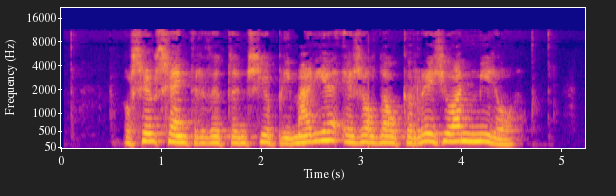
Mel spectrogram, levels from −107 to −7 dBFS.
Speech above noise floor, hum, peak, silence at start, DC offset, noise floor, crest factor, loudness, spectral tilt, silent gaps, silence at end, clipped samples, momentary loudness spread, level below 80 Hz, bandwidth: 41 dB; none; -4 dBFS; 0.65 s; under 0.1%; -62 dBFS; 16 dB; -21 LUFS; -5.5 dB/octave; none; 0.65 s; under 0.1%; 8 LU; -64 dBFS; 11.5 kHz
